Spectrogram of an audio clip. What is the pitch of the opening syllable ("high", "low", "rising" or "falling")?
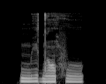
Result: high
